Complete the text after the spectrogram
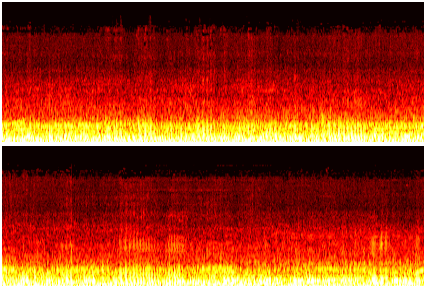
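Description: A motorcycle engine rumbles close by as it rides down a street.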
